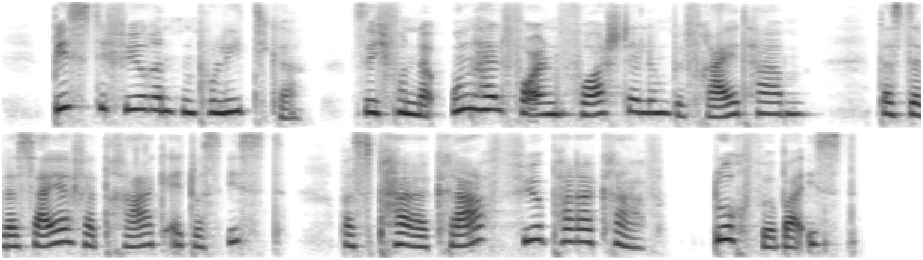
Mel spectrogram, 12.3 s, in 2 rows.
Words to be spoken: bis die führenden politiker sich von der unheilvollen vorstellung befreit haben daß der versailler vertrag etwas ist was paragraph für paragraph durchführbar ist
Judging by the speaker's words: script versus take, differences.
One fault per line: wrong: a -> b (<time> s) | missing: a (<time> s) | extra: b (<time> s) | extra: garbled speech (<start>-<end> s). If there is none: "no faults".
no faults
